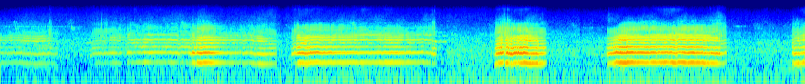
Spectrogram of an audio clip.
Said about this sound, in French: Bravo, une abeille. Ceux qui ont dit moustique, mouche, ont gagné aussi.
